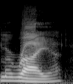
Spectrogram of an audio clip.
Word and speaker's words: Maria: But this is the catechism I'm sharing with you today, written in 1830 by one Mariah Pinkney. It's spelled Maria, but it's pronounced Mariah.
